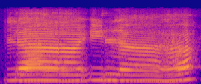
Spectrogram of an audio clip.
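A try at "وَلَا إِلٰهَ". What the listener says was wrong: کیا پڑھا میں نے؟ واو آپ نے چھوڑ دیا. ولا الہ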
